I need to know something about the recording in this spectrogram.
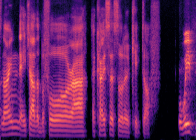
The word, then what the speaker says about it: Ekosa: guess before he start is it eosa or eosa how am I supposed to say this oh aosa aosa gotcha yeah that's how I usually say it likea so easy all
